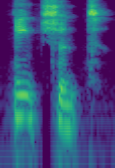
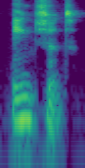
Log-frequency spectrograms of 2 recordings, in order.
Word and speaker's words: ancient: Remember, it's got the SH sound. Ancient. Ancient.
